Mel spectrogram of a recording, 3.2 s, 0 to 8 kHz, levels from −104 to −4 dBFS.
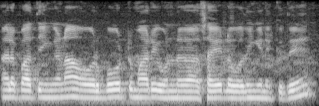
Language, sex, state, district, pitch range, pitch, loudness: Tamil, male, Tamil Nadu, Kanyakumari, 150-165 Hz, 160 Hz, -15 LUFS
